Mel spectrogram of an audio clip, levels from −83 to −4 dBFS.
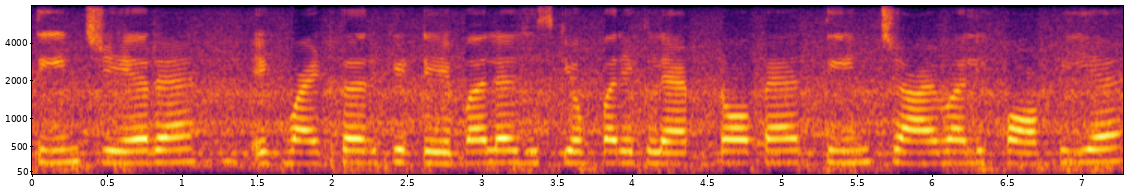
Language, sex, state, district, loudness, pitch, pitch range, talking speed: Hindi, female, Chhattisgarh, Raipur, -13 LUFS, 210 Hz, 200-215 Hz, 155 wpm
